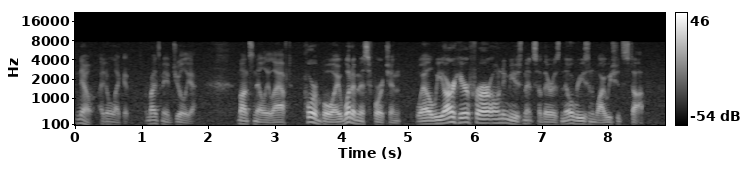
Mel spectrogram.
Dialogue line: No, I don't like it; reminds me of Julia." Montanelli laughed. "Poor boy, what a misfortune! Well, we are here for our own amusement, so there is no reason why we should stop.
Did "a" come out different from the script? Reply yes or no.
no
